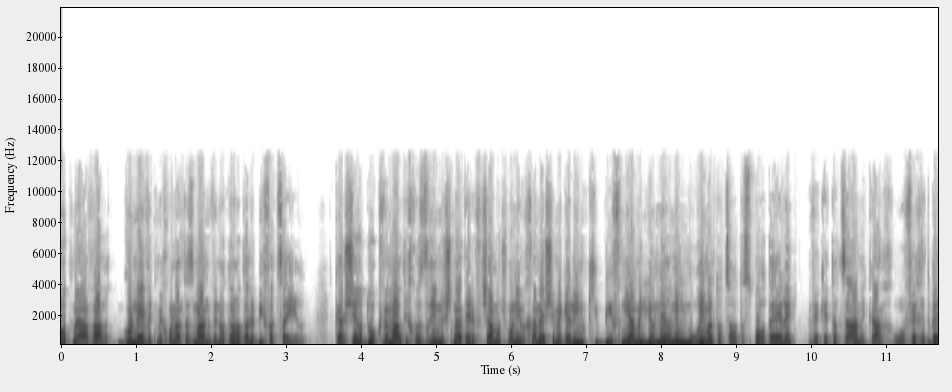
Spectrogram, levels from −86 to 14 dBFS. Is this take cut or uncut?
uncut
